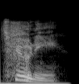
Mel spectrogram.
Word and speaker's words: Tunny: the t t t it's pronounced tuny cuz you guys have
